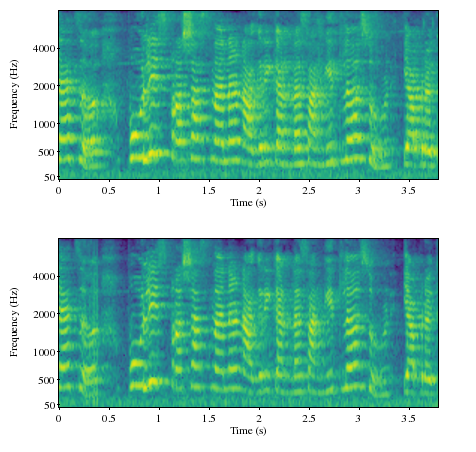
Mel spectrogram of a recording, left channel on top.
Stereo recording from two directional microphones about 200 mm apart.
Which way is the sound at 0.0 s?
10° right (ahead or behind).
